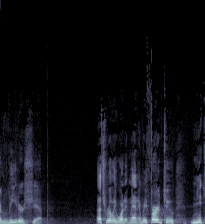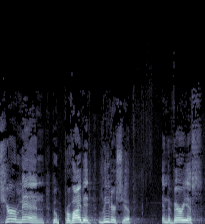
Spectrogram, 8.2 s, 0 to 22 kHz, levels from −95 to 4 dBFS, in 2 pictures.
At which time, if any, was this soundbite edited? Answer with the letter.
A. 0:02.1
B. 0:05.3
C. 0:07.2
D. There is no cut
B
